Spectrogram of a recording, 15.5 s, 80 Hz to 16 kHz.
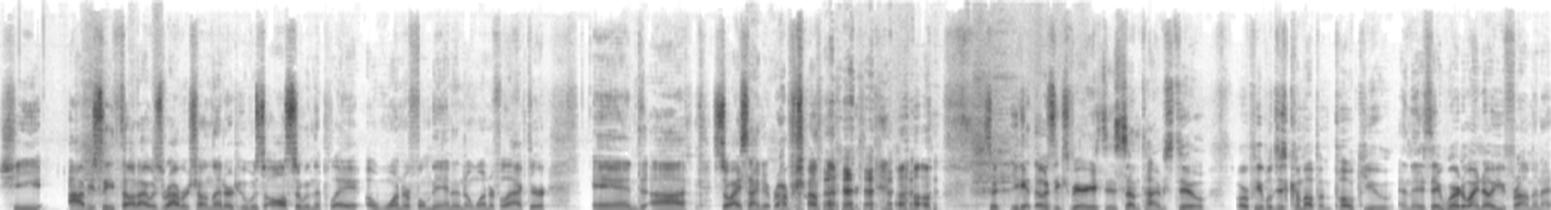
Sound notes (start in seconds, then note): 7.7 laughter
